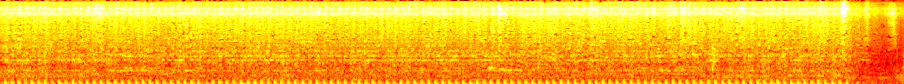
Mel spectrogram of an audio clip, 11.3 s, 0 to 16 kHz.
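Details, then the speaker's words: Honda Vario 150 scooter at idle: steady putter near four beats a second with a faint hiss from the CVT area; the CVT belt is slipping because of broken teeth. "Anda bisa mendengar suara mendesis di sini saat mesin dalam keadaan diam."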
